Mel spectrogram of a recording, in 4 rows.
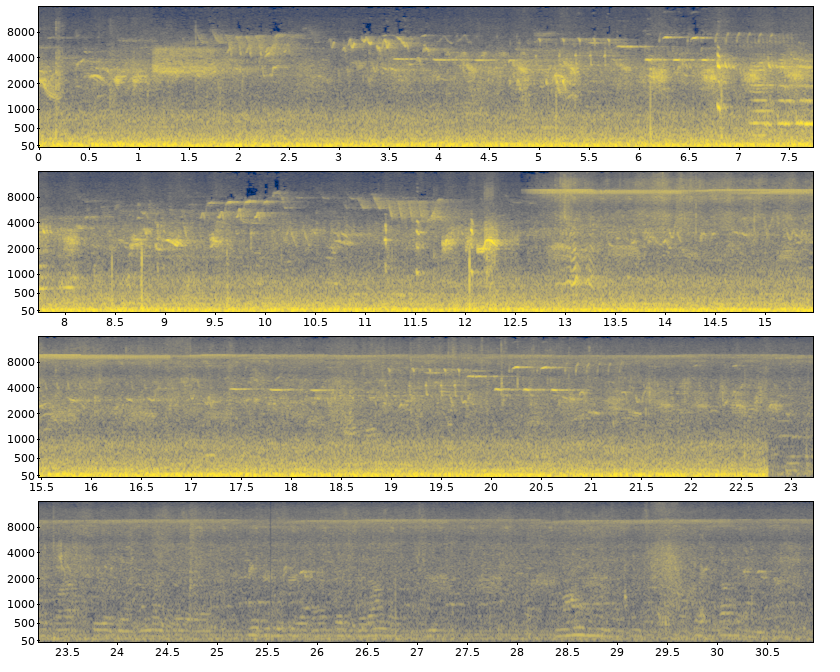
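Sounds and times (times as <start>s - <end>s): birds chirping and calling: 0.0s - 22.8s
steady low rumble: 0.0s - 22.8s.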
